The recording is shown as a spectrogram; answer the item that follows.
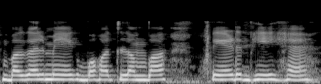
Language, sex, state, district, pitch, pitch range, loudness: Hindi, female, Jharkhand, Palamu, 220 Hz, 215-225 Hz, -11 LUFS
